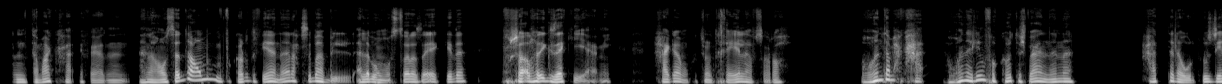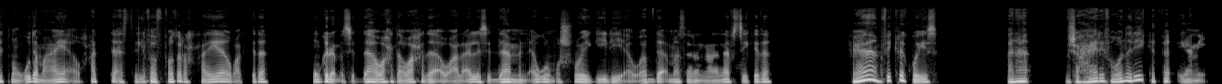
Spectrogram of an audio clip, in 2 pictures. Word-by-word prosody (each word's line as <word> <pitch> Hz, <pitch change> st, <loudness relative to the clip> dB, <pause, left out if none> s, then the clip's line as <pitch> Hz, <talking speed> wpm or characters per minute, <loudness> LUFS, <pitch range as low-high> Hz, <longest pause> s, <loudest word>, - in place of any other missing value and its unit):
أنت 105 Hz, -2 st, -2 dB
معاك 130 Hz, +8 st, 0 dB
حق 110 Hz, -, -6 dB
فعلًا، 95 Hz, -3 st, -7 dB
أنا 105 Hz, +1 st, +1 dB
هو 105 Hz, +2 st, +2 dB
تصدق 145 Hz, -, +3 dB
عُمري 220 Hz, +4 st, +3 dB
ما 165 Hz, -, 0 dB
فكّرت 135 Hz, +1 st, -4 dB
فيها 130 Hz, +2 st, +2 dB
إن 115 Hz, -, +1 dB
أنا 150 Hz, +4 st, +2 dB
أحسبها 145 Hz, -1 st, +1 dB
بالقلم 100 Hz, -, -1 dB
والمَسطرة 105 Hz, +4 st, +1 dB
زي 120 Hz, +1 st, 0 dB
كده 140 Hz, +5 st, -2 dB, 0.4 s
ما -, -, -4 dB
شاء 135 Hz, -, +8 dB
الله 135 Hz, -, +5 dB
عليك 145 Hz, 0 st, +5 dB
ذَكي 120 Hz, -7 st, +4 dB
يعني، 80 Hz, -, -9 dB, 0.4 s
حاجة 130 Hz, +3 st, +1 dB
ما 100 Hz, -, -4 dB
كنتش 105 Hz, -, -9 dB
متخيّلها 110 Hz, +3 st, 0 dB
بصراحة، 100 Hz, +1 st, -7 dB, 0.7 s
هو 115 Hz, +10 st, +5 dB
أنت 200 Hz, +5 st, +6 dB
معاك 205 Hz, -3 st, 0 dB
حق. 135 Hz, -2 st, 0 dB, 0.2 s
هو 105 Hz, +6 st, -1 dB
أنا 175 Hz, +1 st, +5 dB
ليه 180 Hz, -, +4 dB
ما 210 Hz, -, +3 dB
فكّرتش 150 Hz, -, -1 dB
بقى 130 Hz, +3 st, +2 dB
إن 125 Hz, -, +1 dB
أنا 130 Hz, +1 st, +1 dB, 0.7 s
حتى 130 Hz, +4 st, -2 dB
لو 105 Hz, -7 st, +2 dB
الفلوس 125 Hz, +7 st, -1 dB
دِيّة 130 Hz, +1 st, +3 dB
موجودة 110 Hz, +8 st, +1 dB
معايا 105 Hz, +6 st, 0 dB
أو 120 Hz, -, -9 dB
حتى 125 Hz, +1 st, -5 dB
أستلفها 110 Hz, +3 st, -2 dB
في -, -, -11 dB
الفترة 125 Hz, +1 st, +2 dB
الحالية 115 Hz, +3 st, 0 dB
وبعد 115 Hz, -, -5 dB
كده 120 Hz, +1 st, -1 dB, 0.4 s
ممكن -, -, +4 dB
أبقى -, -, -1 dB
أسدّها 120 Hz, 0 st, +1 dB
واحدة، 115 Hz, -2 st, 0 dB
واحدة 105 Hz, 0 st, -1 dB
أو -, -, -3 dB
على -, -, -3 dB
الأقل 120 Hz, +2 st, -1 dB
أسدّها 110 Hz, +2 st, +1 dB
من 100 Hz, -3 st, -2 dB
أول 110 Hz, +1 st, -1 dB
مشروع 110 Hz, +1 st, 0 dB
ييجي 105 Hz, +2 st, -1 dB
لي 100 Hz, -3 st, -4 dB
أو 100 Hz, -, -6 dB
أبدأ 110 Hz, +1 st, -1 dB
مثلًا 100 Hz, -4 st, -4 dB
على 90 Hz, -, -4 dB
نَفْسي 110 Hz, -2 st, -2 dB
كده، 115 Hz, +4 st, -1 dB, 0.8 s
فعلًا 190 Hz, +10 st, +7 dB
فكرة 175 Hz, -, +2 dB
كويسة. 110 Hz, -4 st, 0 dB, 0.7 s
أنا 135 Hz, +3 st, +4 dB, 0.4 s
مش -, -, 0 dB
عارف، 130 Hz, +5 st, +2 dB
هو 115 Hz, -, +3 dB
أنا 160 Hz, +4 st, +4 dB
ليه 200 Hz, +6 st, +4 dB
كانت 130 Hz, -9 st, -6 dB
فَرق 135 Hz, -, -1 dB
يعني 90 Hz, -5 st, -6 dB
120 Hz, 215 wpm, -21 LUFS, 105-135 Hz, 0.8 s, شاء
